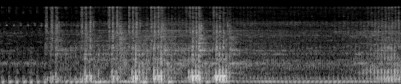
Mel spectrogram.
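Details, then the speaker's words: 2006 Honda Rancher ATV, after cleaning a clogged carburetor that made it die with the choke off: small single-cylinder engine holds a steady, even idle with the choke off, a few light clatters, no dying. Normal idle. "There we go. choke's off. We're idling with the choke off."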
